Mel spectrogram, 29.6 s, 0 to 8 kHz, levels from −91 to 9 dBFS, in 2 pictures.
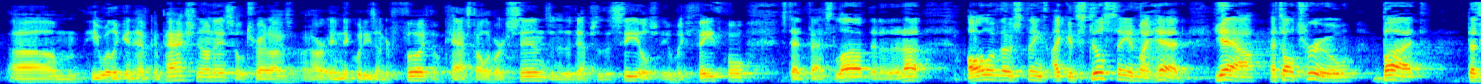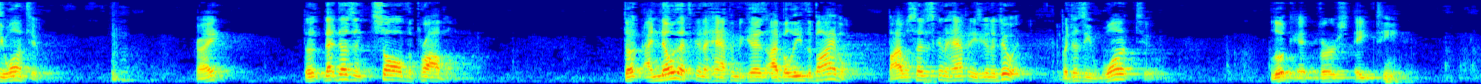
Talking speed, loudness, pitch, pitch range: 180 wpm, -20 LUFS, 130 Hz, 110-145 Hz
